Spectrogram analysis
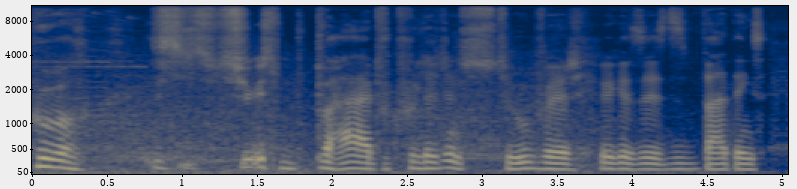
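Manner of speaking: lightly put-on scoffing voice; a hint of a smug online critic; mock dismissive critic. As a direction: sneer at religion a little. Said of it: "you're like".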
